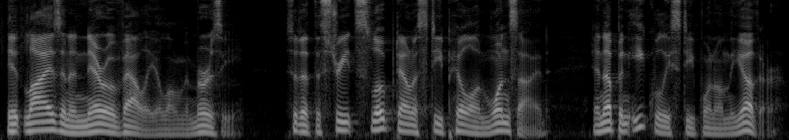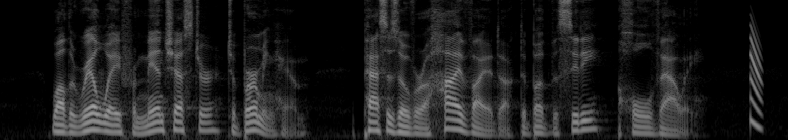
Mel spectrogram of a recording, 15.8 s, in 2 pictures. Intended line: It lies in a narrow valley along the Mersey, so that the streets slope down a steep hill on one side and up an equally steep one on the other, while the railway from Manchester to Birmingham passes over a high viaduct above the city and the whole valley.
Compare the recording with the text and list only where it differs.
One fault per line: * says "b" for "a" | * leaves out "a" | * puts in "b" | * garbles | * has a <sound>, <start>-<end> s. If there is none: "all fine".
* leaves out "and"
* has a chirp, 15.4-15.5 s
